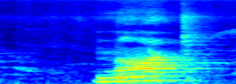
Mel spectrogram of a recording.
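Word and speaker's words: knot: नॉब के शांत है, नॉक के शांत है, नॉट के शांत है, नो के शांत है, नॉलेज के शांत है, और नकल के साइलेंट है।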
